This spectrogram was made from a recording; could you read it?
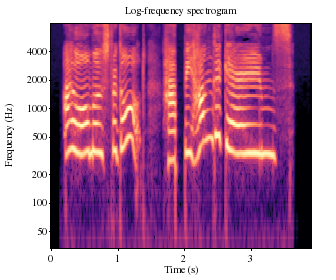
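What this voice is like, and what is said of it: Upbeat Capitol accent imitating Effie Trinket. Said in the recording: “he falls into a capital accent as he mimics Effie Trinket, the maniacally upbeat woman”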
